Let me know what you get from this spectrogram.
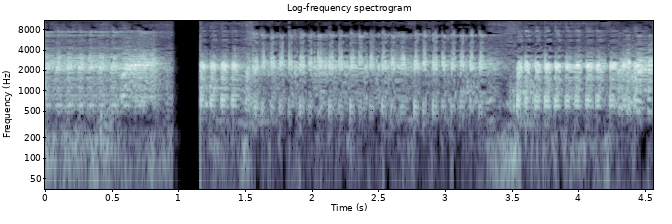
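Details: Calling toad producing a steady, rapid pulsed trill, high and buzzy, sustained across the clip with one short break and a slight shift in tone midway.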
